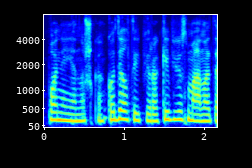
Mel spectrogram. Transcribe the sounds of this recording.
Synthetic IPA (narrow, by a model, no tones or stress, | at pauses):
poːnʲɛjɛnʊʃkɐkoːd̪ʲeːlˠt̪ɐɪpiːɾɐkɐɪpjuːsmɑːnoːt̪ʲɛ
